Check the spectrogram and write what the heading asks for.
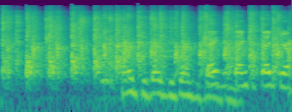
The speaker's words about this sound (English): You guys, there are plenty here. Clap, make noise. What's wrong with you guys? Come on.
